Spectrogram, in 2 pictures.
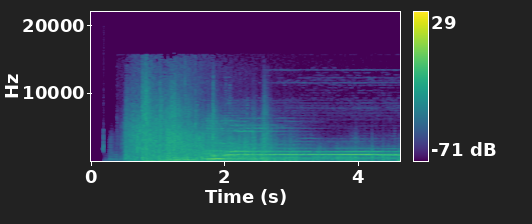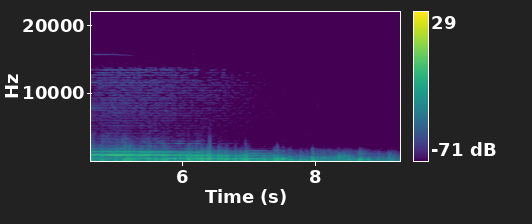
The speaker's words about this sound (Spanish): Una fiera, y solo una, aúlla en las noches del bosque. El lobo es carnívoro encarnado y es tan ladino como feroz.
